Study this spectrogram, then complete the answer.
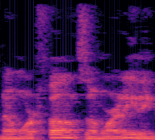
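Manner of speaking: mock nonchalant, cavalier tone. Imitating a stranded film character's reaction to being stuck: imitating a cavalier attitude. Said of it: "I do love his cavalier attitude towards it".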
